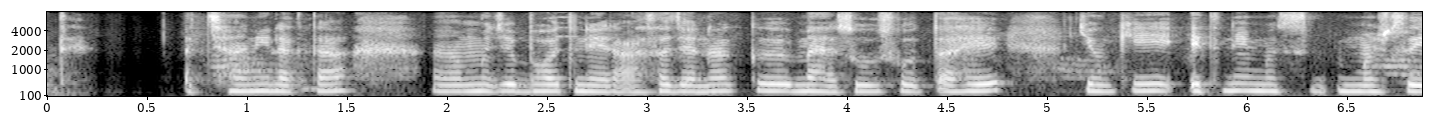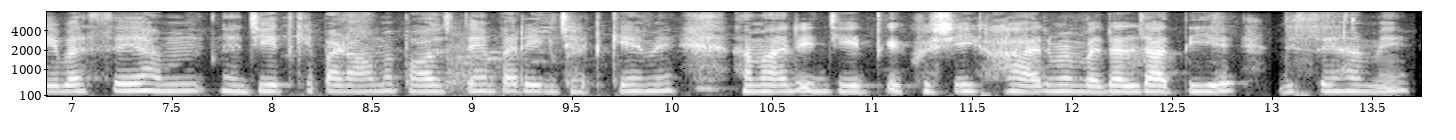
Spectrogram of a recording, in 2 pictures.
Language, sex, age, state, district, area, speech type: Hindi, female, 18-30, Madhya Pradesh, Seoni, urban, spontaneous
